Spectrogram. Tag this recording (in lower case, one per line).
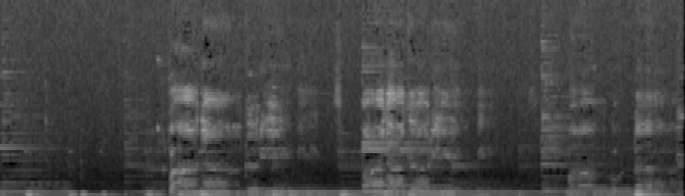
music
